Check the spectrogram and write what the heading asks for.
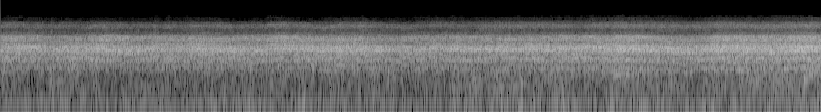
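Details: Summer evening flock of crows gathered outside a window, making a loud racket: a dense, continuous wash of overlapping harsh cawing from many birds with no single call standing out, steady throughout.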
